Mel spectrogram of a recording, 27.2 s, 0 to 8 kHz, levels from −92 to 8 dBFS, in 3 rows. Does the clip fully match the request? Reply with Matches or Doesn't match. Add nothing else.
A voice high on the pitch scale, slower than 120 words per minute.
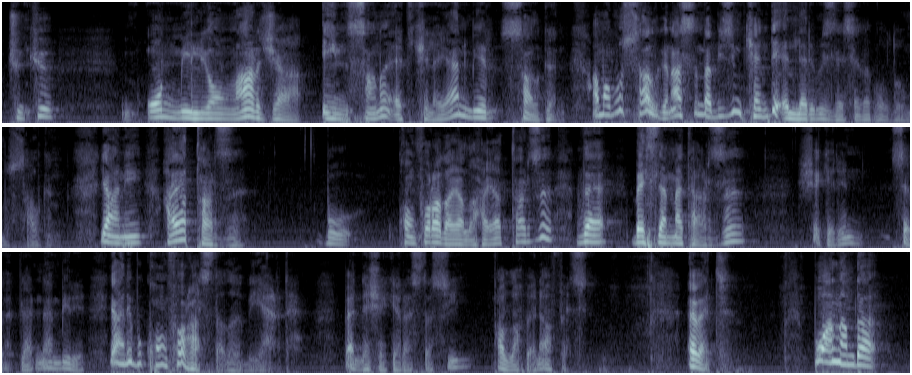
Doesn't match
